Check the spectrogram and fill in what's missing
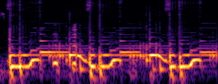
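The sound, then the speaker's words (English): Music with a driving drum beat, crisp tight snare hits cracking through at a steady rhythm, under a bouncy, stepping melody line that repeats at a fairly loud level. “Listen to those drums. My mother refused to breastfeed me, Dave. That's a tight snare”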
